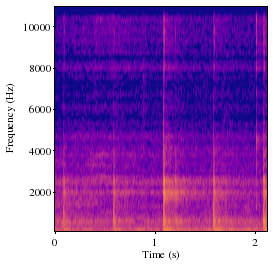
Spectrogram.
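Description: A steady beat of sharp percussive knocks, about two a second, kept going between rapped lines.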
